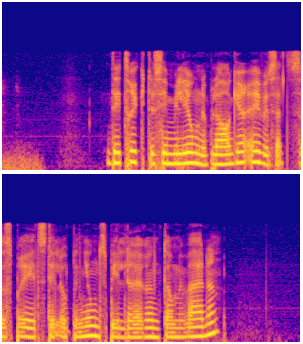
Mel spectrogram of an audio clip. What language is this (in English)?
Swedish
